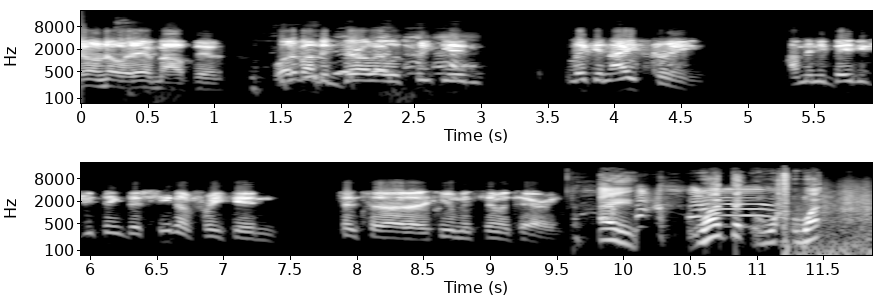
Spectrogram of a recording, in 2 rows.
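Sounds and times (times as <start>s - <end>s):
speech: 0.5s - 4.7s, 5.3s - 11.7s
bomb explosion sound effect: 11.2s - 11.8s.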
